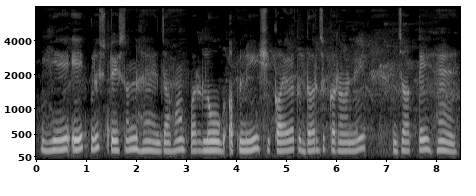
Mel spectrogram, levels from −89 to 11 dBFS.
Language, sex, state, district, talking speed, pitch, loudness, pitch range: Hindi, female, Bihar, Araria, 100 wpm, 180 Hz, -27 LUFS, 175-195 Hz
